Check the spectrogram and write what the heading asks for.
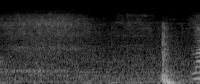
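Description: A car door shut with one solid thump about a second and a half in, over a steady background hiss.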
